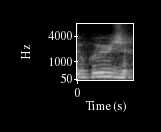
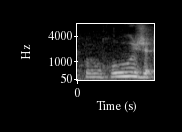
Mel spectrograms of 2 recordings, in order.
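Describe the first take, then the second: First: "rouge" said as "ruge", with a French "u"; old mispronunciation. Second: "rouge" with a rounded back "ou" vowel; target "ou" sound. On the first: Retold or imitated. Imitating her old learner mistake, "rouge" said as "ruge". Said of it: "je disais rouge". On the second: Shown as a demonstration. Showing the word she could not say, clear "ou" in "rouge". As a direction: say "rouge" with the "ou" as in "fou". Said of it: "Je pouvais pas dire rougir".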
